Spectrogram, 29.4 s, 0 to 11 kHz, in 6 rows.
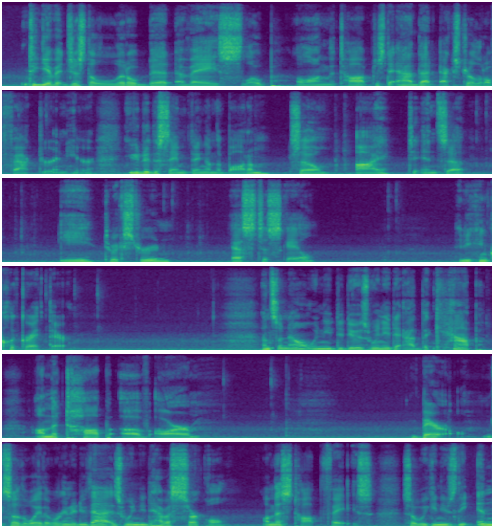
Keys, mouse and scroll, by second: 3.0-3.3 scroll down 2, 3.3 middle click, 4.1-5.7 scroll down 7, 5.0 middle click, 5.7-6.1 scroll up 2, 6.1 click, 6.6-8.0 scroll up 2, 8.2 i, 9.9 e, 11.6 s, 14.6 middle click, 15.4 middle click, 15.7-16.7 scroll down 6, 16.4-17.3 scroll up 7, 17.3 middle click, 18.2-19.2 scroll up 1, 21.7 middle click, 22.6-23.1 scroll down 2, 23.1-24.9 scroll up 1, 26.3 click.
